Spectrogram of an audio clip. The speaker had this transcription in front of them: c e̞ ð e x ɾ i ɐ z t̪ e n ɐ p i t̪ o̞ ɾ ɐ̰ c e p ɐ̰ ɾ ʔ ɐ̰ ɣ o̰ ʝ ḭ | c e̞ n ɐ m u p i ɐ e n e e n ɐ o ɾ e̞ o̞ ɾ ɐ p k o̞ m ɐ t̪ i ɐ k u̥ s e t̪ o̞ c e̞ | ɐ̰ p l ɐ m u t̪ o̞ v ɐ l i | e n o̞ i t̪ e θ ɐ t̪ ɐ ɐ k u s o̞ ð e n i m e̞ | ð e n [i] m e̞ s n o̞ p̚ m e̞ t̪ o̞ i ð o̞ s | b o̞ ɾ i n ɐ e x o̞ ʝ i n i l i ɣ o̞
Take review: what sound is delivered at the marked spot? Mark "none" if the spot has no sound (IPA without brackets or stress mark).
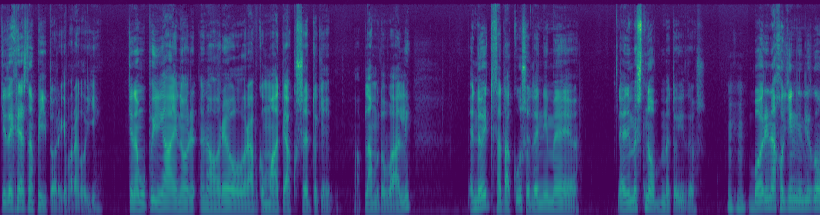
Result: i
